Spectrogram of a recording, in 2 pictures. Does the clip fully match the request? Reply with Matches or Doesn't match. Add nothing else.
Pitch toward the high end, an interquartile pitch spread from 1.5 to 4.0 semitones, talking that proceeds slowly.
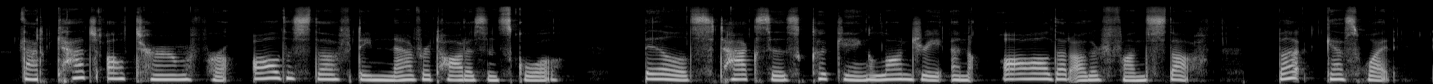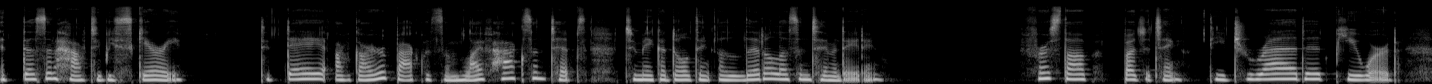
Matches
